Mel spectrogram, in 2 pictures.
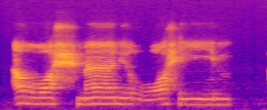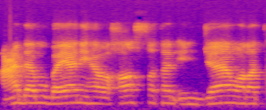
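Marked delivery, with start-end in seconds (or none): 0.1-2.3 Ar-Rahmanir Rahim slowly with airy ha; slow demo; breathy ha. Shown as a demonstration. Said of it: "jelaskan hamasnya".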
